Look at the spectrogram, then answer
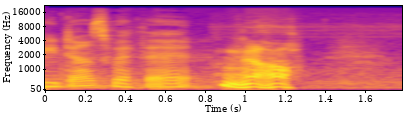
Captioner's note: chuckles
